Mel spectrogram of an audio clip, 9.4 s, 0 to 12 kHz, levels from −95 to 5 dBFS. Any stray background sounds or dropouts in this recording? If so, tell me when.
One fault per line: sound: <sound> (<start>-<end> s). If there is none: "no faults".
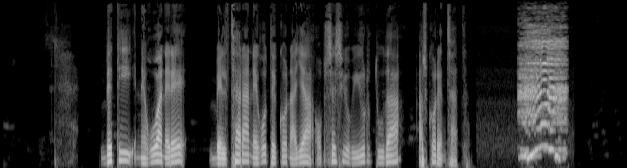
sound: squeak (7.8-8.5 s)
